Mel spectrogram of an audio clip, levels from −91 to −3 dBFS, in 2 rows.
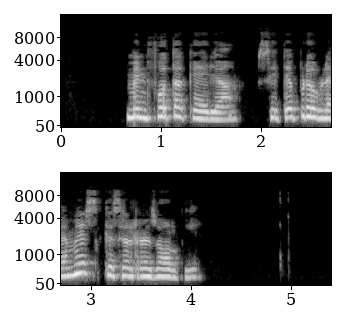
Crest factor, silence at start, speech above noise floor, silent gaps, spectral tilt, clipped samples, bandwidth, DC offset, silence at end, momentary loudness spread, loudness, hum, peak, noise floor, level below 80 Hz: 16 dB; 0.65 s; 69 dB; none; -5 dB/octave; under 0.1%; 9.6 kHz; under 0.1%; 1.3 s; 12 LU; -18 LUFS; none; -4 dBFS; -87 dBFS; -66 dBFS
